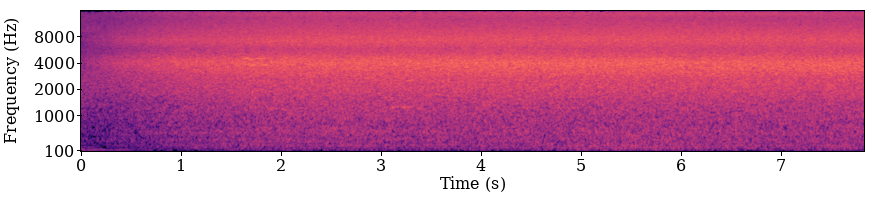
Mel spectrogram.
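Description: Steady rain falling, a continuous hiss that swells in over the first second or two and then holds level.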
